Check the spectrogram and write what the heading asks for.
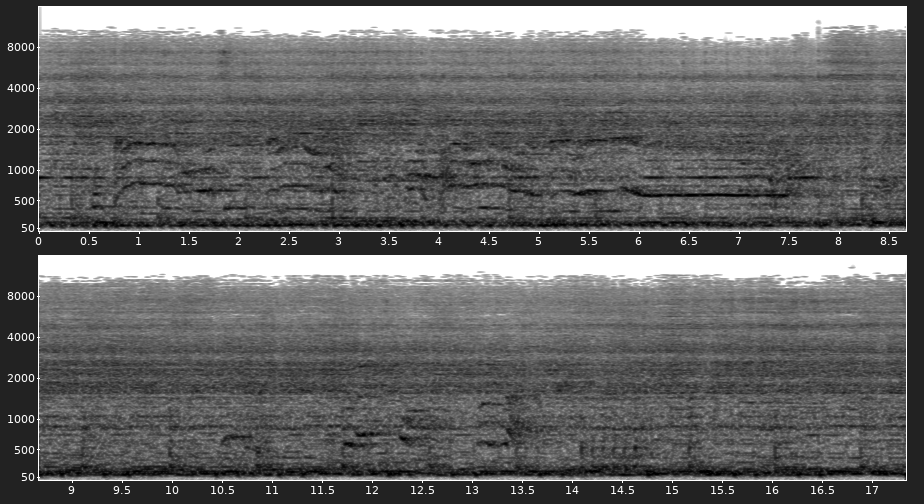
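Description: Loud rock music with singing, steady throughout; the singing voice is clearest in the first half.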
